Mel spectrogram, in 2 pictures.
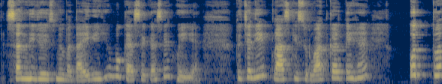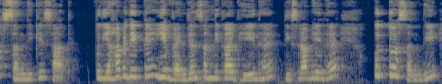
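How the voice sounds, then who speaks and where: A woman teaching an online grammar class, patient and encouraging, slowing down to spell out each rule. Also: fairly high pitch, a little mellow. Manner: encouraging, patient explaining, slows to spell out rules.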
